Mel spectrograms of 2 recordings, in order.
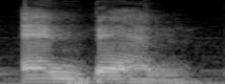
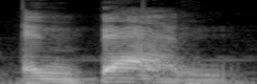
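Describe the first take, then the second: Both takes have the same delivery.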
